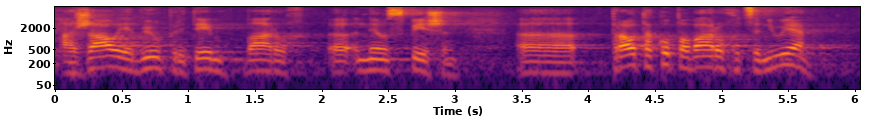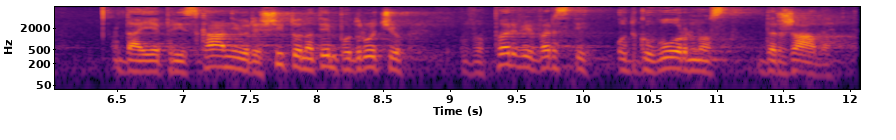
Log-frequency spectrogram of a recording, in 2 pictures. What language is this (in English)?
Slovenian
